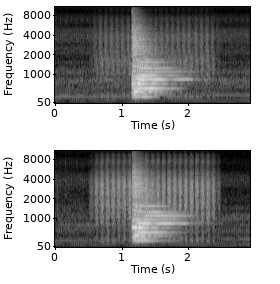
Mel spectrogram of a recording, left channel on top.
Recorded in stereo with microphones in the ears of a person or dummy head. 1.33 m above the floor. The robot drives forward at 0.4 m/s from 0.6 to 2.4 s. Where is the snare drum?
50° left (ahead or behind), 1.4 m; by 2.0 s 45° left (ahead or behind), 1.5 m.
